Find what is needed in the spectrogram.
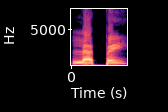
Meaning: rabbit
- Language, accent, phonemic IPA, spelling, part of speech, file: French, Quebec, /la.pẽ/, lapin, noun, Qc-lapin.ogg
